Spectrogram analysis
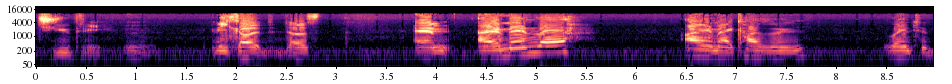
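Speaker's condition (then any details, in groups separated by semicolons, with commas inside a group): Cerebral palsy; past speech therapy, speech now quite clear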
